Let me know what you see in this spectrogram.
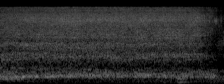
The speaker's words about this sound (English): So we're going to run a quick test. Here's the water in the bathroom, downstairs bathroom. I'll turn it on and off with my left hand.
